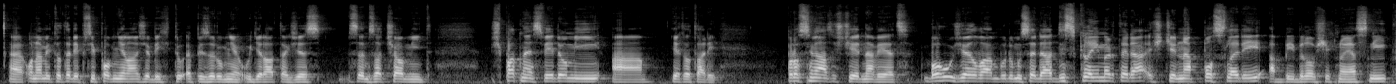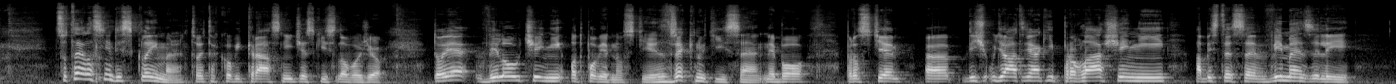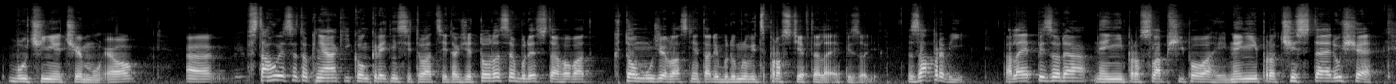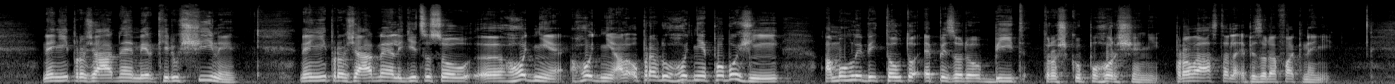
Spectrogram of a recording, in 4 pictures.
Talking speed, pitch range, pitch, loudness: 145 wpm, 125-165 Hz, 140 Hz, -16 LUFS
